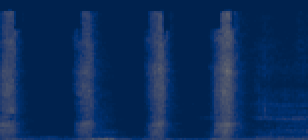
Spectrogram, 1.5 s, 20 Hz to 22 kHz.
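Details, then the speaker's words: New-old-stock bearing for a WW2 generator rebuild, spun by hand: gritty, notchy rasping from a rusty, bad new bearing. "And this is a new old stock bearing, and look at the rust on that. How can anyone possibly sell that? And it's notchy as heck."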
